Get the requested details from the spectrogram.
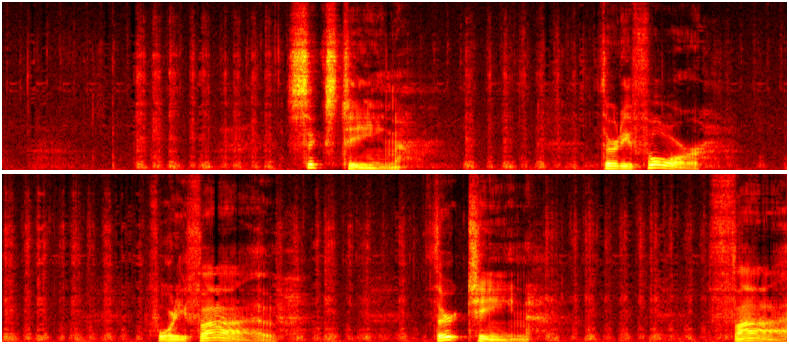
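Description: A coin scrapes rapidly across a scratch card.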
